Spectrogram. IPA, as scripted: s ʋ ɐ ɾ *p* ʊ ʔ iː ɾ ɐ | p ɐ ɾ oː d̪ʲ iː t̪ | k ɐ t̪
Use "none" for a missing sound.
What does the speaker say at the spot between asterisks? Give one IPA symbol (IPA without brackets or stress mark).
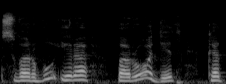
b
